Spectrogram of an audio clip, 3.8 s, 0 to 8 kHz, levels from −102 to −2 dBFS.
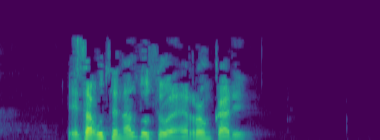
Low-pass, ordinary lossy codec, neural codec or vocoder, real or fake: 7.2 kHz; MP3, 24 kbps; none; real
